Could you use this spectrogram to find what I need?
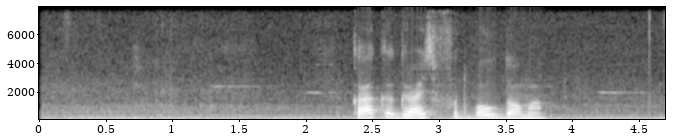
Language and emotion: Russian, neutral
